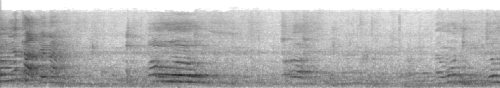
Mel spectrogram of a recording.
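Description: A young man speaks loudly and with animation, heard in a hall with some echo.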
